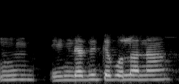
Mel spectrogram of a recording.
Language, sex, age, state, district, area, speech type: Bengali, female, 60+, West Bengal, Darjeeling, urban, conversation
